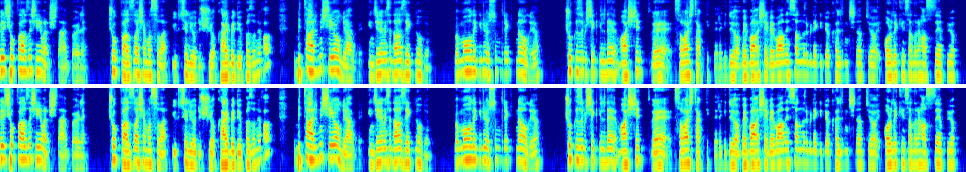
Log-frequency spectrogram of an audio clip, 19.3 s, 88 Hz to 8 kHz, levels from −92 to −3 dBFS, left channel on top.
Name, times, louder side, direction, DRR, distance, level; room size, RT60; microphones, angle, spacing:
voice 1, 0.0-1.7 2.2-8.6 9.1-10.8 11.3-14.0 14.3-19.1, right 3 dB, 30° right, 0.5 m, -31 dB
3.4 x 3.1 x 3.7 m
head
